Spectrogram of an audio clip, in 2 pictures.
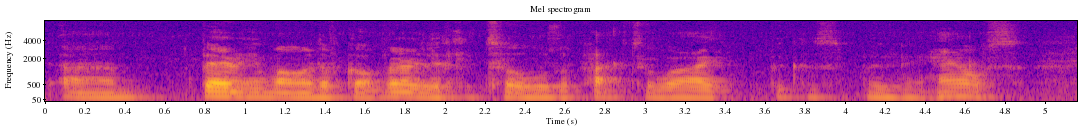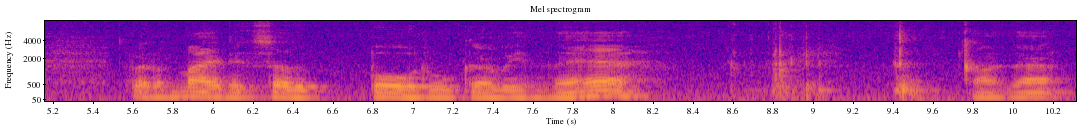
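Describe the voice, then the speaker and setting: A man giving a casual, unscripted hands-on demonstration as a hobbyist, speaking haltingly with pauses in mid-phrase. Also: lowish voice, fairly even intonation, dark tone, low-quality recording. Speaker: hobbyist showing a homemade radio aerial project. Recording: faint background noise, amateur camera recording.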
